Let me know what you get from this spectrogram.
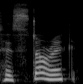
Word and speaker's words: historic: We pronounce historic and historical with the stress on the same syllable in both words, the to.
